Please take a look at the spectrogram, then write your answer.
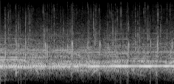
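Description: A concert audience at a musical-theatre event in Seoul's Daehakro gives a brief burst of dense, steady applause that fills the whole moment, with no voices over it.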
